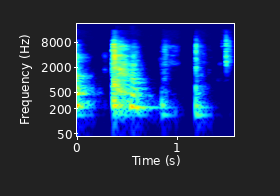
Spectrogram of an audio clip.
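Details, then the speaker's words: Short cluster of two or three voiced coughs with a throat-clearing quality, from a speaker with a bad cold and cough during a live talk: cough. "I have a terrible terrible terrible cold and a cough so I hope to god that you don't hear it at all"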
